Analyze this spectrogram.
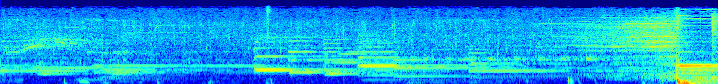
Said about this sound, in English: Let me pour up in there. I try to pour it while the water's running so y'all won't hear it. But I announced it, so. Doesn't matter, right?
